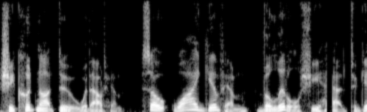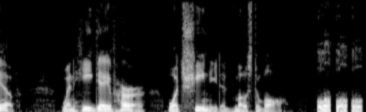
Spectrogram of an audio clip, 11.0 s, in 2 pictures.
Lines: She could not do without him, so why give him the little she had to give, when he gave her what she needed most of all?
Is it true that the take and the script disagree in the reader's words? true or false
false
